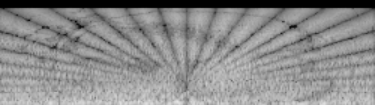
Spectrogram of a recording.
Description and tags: Energy sound created with coagula using original bitmap image of myself.
ambient, synth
